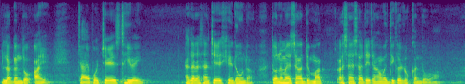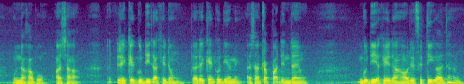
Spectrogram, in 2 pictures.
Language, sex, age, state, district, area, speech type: Sindhi, male, 18-30, Gujarat, Surat, urban, spontaneous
